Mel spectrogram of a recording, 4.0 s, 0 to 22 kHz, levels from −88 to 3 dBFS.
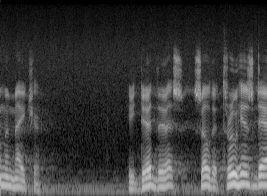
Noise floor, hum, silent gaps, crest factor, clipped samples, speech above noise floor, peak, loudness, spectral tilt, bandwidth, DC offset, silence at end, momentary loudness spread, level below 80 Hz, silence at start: -48 dBFS; none; none; 18 dB; under 0.1%; 24 dB; -8 dBFS; -24 LUFS; -4.5 dB/octave; 19.5 kHz; under 0.1%; 0 s; 13 LU; -52 dBFS; 0 s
